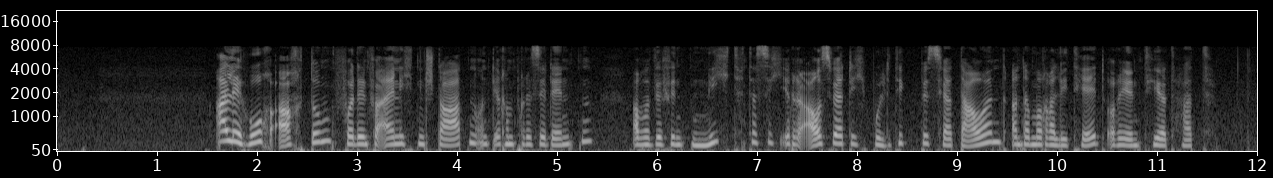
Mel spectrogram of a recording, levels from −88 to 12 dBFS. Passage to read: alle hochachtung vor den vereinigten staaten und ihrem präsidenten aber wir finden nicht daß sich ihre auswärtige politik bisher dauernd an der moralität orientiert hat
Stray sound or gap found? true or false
false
